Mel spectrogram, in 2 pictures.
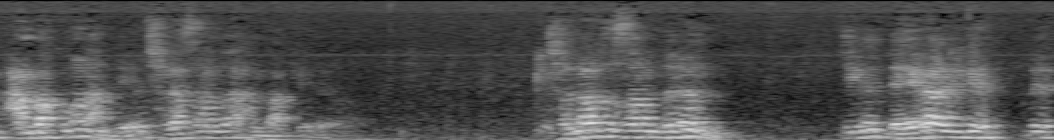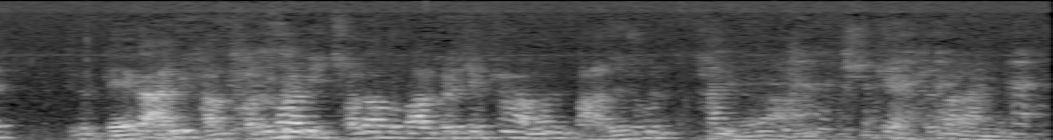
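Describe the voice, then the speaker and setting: Lecturing in a medium-pitched, lively voice at normal speed, this older monk speaks with a Jeolla Korean accent. He repeats his key lines, answers his own questions, and occasionally chuckles, recorded from a distance in an echoey hall with slight hiss or hum.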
